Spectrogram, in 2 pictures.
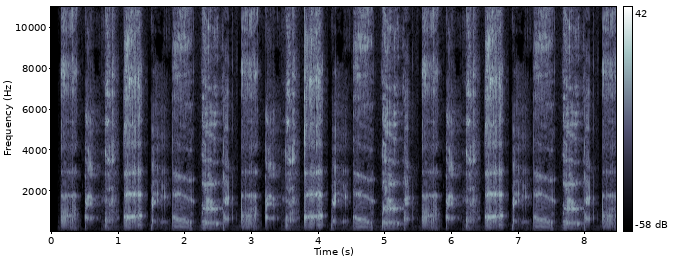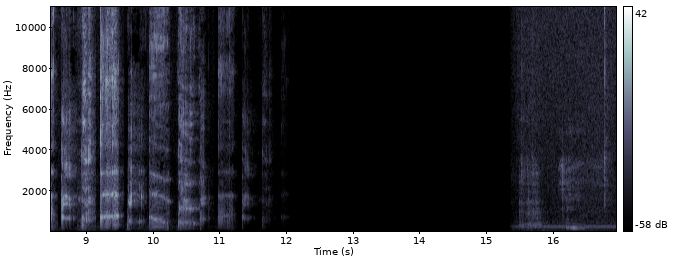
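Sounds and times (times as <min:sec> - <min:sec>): women burping: 0:00.1 - 0:11.5.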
